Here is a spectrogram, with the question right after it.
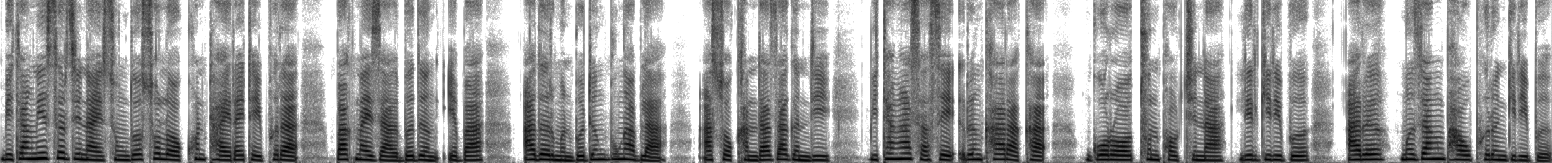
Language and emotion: Bodo, neutral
